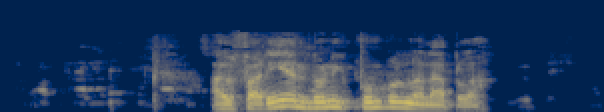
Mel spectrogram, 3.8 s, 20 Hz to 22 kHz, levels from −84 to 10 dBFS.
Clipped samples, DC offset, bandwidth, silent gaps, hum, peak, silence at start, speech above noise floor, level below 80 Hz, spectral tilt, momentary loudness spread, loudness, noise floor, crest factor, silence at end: under 0.1%; under 0.1%; 7.8 kHz; none; none; -2 dBFS; 0.25 s; 41 dB; -58 dBFS; -7.5 dB/octave; 22 LU; -17 LUFS; -57 dBFS; 16 dB; 0.75 s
